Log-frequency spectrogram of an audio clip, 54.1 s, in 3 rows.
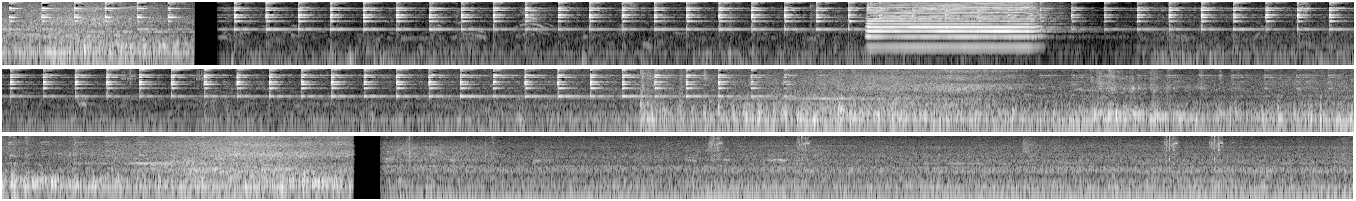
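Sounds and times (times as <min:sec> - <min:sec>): train rumbling past: 0:00.0 - 0:54.0
train horn: 0:11.5 - 0:14.3, 0:37.6 - 0:39.4
ringing warning bell: 0:13.8 - 0:30.0.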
